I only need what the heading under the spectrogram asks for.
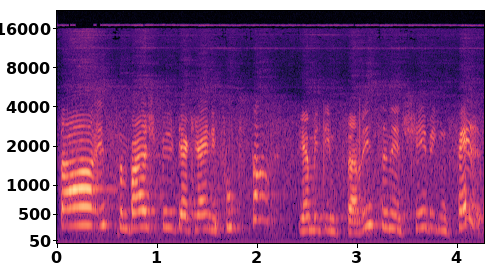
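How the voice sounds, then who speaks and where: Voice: sits high, normal speed, lightly acted. A performer playing a cheeky puppet clown who stammers as he spins tall tales for children in a German radio play. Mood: eager. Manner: stammering, repeating himself, improvising tall tales. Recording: tinny, narrowband, hissy old radio recording.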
